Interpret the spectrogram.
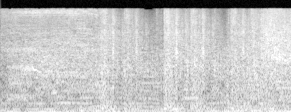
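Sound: cannon fire boom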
